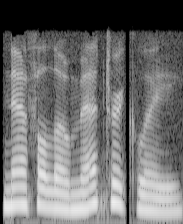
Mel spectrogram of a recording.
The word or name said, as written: nephelometrically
